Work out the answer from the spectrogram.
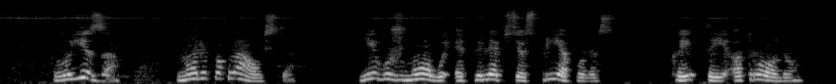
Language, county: Lithuanian, Klaipėda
